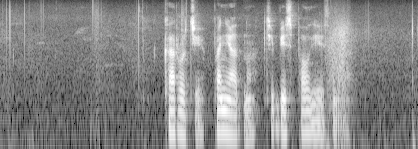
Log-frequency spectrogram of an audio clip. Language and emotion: Russian, neutral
